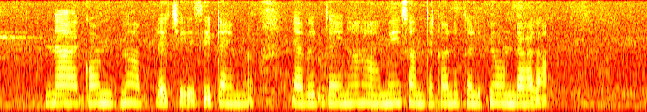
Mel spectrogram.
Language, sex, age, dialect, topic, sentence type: Telugu, female, 18-24, Utterandhra, banking, question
